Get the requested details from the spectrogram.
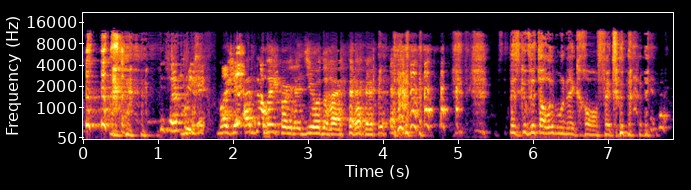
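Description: A man and a woman laugh over an online call.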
